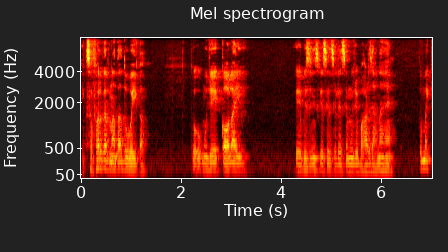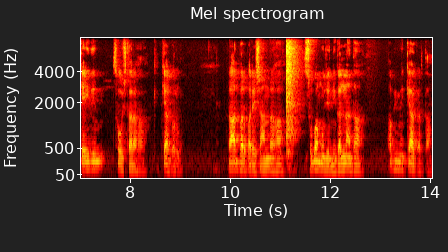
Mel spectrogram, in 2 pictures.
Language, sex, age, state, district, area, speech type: Urdu, male, 30-45, Delhi, Central Delhi, urban, spontaneous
